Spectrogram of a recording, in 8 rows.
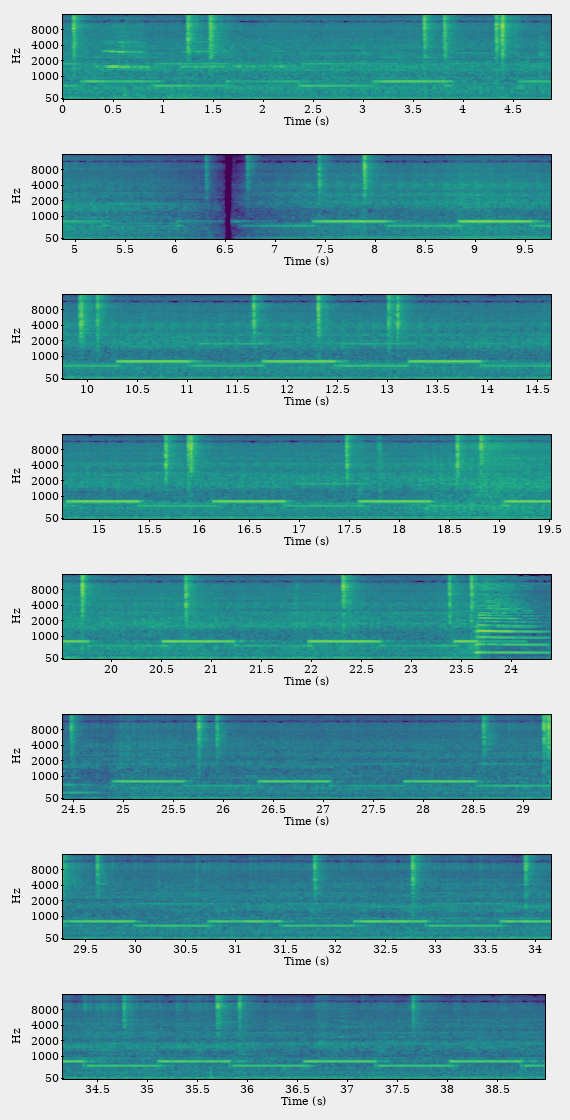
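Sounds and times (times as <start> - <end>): two-tone crossing alarm: 0.0 - 38.9
horn blast: 23.4 - 24.9.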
